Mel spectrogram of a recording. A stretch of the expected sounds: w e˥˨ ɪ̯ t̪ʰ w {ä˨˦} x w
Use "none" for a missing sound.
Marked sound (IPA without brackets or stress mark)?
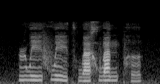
ä˨˦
